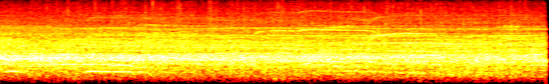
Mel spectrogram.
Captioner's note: cheering and applause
